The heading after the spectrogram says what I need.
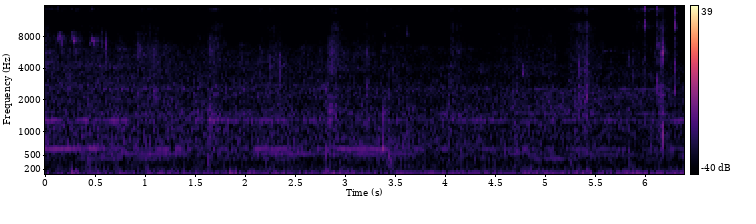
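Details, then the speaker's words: Bryant rooftop AC unit not cooling: with blower running, compressor gives a low, steady electrical hum but never climbs into running; it is trying to start and stalling, weak capacitor suspected, not confirmed. "It was making a humming noise. I just wanted to show it, or at least you hear it in the video."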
